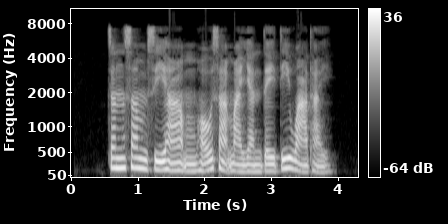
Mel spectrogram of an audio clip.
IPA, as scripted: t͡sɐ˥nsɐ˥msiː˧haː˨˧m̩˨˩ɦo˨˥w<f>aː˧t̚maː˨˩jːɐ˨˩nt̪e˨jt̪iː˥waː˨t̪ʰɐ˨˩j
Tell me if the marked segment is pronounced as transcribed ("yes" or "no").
no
